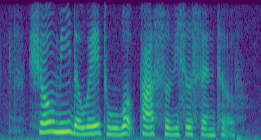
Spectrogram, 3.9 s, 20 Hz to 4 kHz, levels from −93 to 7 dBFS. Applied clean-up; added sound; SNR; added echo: none; none; none; none.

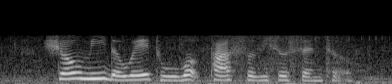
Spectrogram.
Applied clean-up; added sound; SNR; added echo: none; Bicycle + Crumpling, crinkling; 17 dB; none.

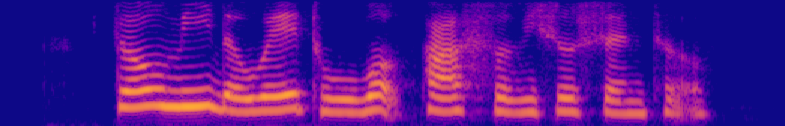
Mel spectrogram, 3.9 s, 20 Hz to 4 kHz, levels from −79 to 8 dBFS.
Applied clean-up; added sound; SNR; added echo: neural mask model DeepFilterNet 3.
